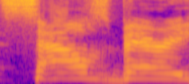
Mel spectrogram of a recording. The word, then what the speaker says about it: Salisbury: We call it Salisbury steak. It's pronounced berry despite the U.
